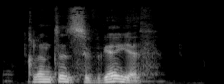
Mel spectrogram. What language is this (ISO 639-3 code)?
kab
